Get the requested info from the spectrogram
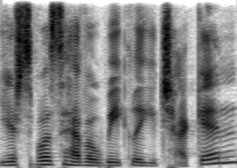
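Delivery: hesitant, uncertain tone rising at the end. Retelling a phone call from an oncology scheduler, imitating Sarah's questioning rise. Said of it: "she said it like a question".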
